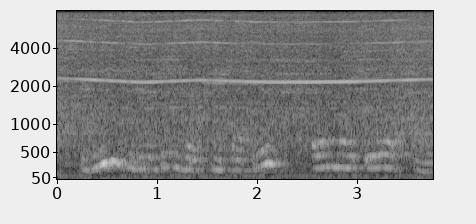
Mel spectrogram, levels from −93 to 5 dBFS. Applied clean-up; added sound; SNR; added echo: none; Sawing; -4 dB; reverberation time 0.3 s.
